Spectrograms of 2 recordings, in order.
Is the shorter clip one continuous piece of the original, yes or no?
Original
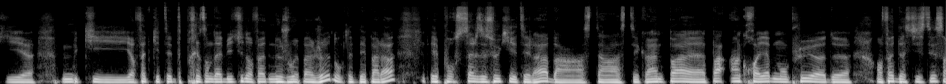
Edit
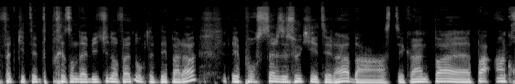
no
